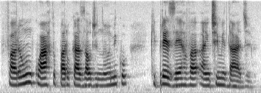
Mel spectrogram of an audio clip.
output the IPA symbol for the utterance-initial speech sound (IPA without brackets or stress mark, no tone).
f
